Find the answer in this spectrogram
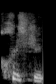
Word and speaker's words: Kristen: And I always call them Kristen. It's Christian, even though it's spelled like Kristen.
